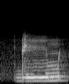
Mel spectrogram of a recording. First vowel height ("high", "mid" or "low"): high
